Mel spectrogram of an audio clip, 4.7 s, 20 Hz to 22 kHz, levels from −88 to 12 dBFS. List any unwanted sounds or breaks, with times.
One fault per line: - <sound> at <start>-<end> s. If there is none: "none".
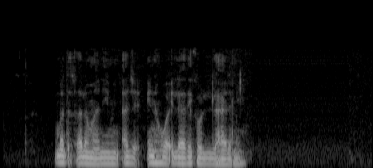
none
